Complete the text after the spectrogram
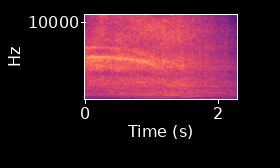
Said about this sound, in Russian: Ну вот, в полку Су-30-х прибыло. По этому самолету и не скажешь, что он новичок.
